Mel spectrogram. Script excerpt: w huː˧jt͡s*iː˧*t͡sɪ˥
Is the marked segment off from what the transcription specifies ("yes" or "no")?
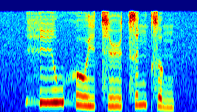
yes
